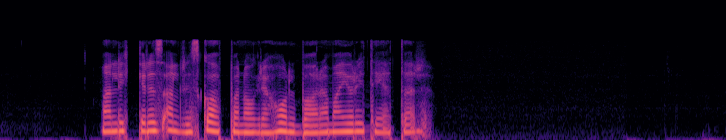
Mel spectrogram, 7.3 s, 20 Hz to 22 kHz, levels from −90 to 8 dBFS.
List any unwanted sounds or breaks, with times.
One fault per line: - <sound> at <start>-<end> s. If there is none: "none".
none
